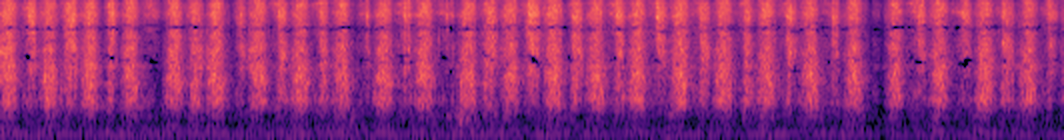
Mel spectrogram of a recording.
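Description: A ballpoint pen scratches rapid cross-hatching on a white paper sheet in a sketchbook resting on fabric. About twenty quick, bright scratchy strokes follow one another in a steady back-and-forth rhythm, roughly three per second, with almost no low end.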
